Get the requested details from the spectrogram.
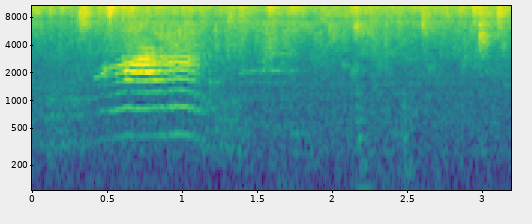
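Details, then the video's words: Loud meow from a house Siamese cat that dislikes its owner's showers and tries to open the bathroom door; one clear harmonic wail lasting about half a second, with a fainter follow-up, shower water hissing behind. "Siamese cat meowing before I take a shower"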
